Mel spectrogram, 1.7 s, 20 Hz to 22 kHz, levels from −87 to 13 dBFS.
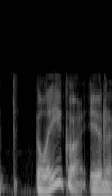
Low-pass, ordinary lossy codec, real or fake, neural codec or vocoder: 5.4 kHz; Opus, 32 kbps; real; none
